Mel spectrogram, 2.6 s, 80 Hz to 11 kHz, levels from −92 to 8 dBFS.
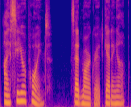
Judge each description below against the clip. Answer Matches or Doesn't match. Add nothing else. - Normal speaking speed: Matches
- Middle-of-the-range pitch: Matches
